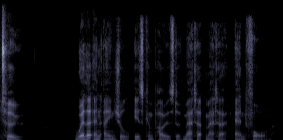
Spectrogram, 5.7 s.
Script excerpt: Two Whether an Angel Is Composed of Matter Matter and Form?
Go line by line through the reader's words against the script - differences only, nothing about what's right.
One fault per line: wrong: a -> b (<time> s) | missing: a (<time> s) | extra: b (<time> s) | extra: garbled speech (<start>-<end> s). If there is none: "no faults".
no faults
